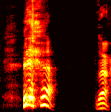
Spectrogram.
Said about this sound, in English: Sneeze.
